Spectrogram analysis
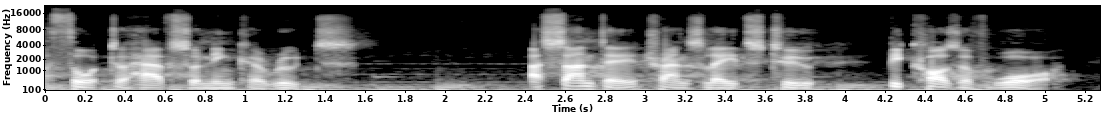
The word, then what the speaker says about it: Asante: combat the denera kingdom the variant name Ashanti emerged from British reports where the pronunciation of Asante was transcribed as Ashanti reflecting how the British heard and interpreted the word the Ashanti Confederation which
